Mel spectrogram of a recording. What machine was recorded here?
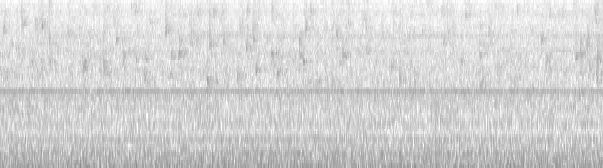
pump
